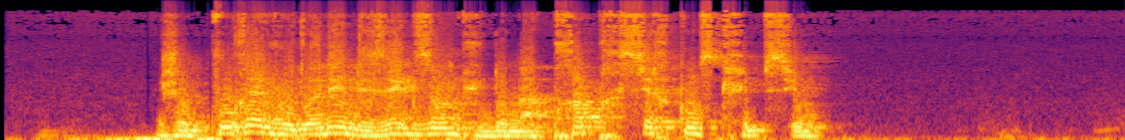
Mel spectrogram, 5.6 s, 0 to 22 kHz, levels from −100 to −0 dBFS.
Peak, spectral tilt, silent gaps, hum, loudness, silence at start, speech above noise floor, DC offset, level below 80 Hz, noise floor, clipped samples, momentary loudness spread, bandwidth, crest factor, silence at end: 0 dBFS; -4.5 dB/octave; none; none; -4 LUFS; 0.2 s; 30 dB; under 0.1%; -22 dBFS; -34 dBFS; 5%; 5 LU; over 20 kHz; 6 dB; 0.1 s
